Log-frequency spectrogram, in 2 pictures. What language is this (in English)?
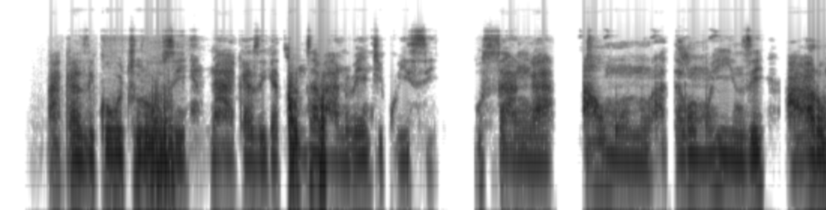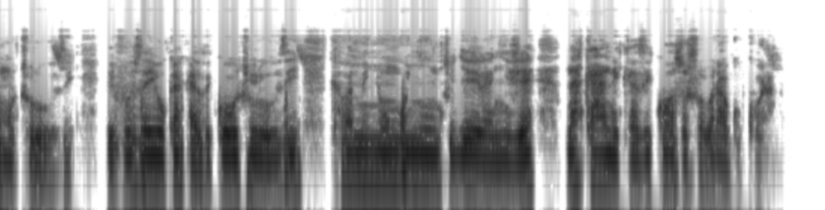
Kinyarwanda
